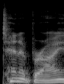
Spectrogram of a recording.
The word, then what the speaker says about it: Tenebrae: The standard quote unquote English language title used today, tenibra with the ae on the end is actually a Latin word pronounced tennibbri in Latin meaning darkness.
